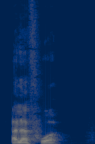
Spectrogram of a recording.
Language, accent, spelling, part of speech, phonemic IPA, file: French, France, à la fois, adverb, /a la fwa/, LL-Q150 (fra)-à la fois.wav
- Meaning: at a time, at the same time, at once; both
